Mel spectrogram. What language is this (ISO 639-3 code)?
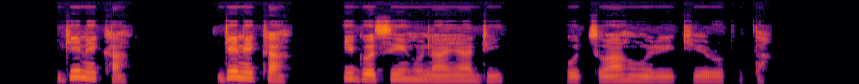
ibo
